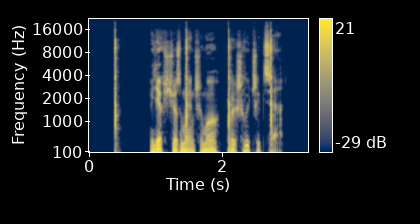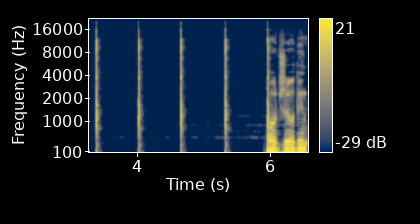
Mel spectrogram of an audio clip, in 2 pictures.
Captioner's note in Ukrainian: метроном у сповільненому темпі; метроном у прискоренному темпі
